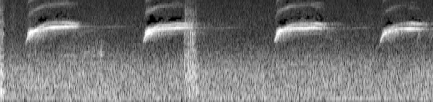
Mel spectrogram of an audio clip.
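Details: Northern mockingbird resident in a backyard Palo Verde tree, singing day and night and constantly changing phrases; here a loud rising whistled upslur repeated four times at roughly one-second intervals.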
